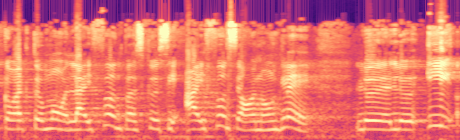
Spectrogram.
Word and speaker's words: iPhone: de l'iPhone en disant iPhone avec A, que voilà que c'était un mot anglophone et du coup le I se prononce A.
